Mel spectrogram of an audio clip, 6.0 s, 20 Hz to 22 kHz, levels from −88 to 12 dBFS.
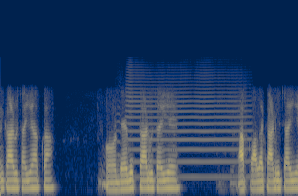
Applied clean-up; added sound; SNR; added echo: none; Trumpet; 18 dB; none.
